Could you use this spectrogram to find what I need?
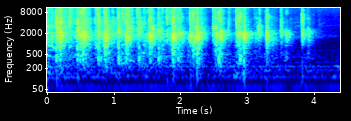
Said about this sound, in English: Clap for the Lord Jesus.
